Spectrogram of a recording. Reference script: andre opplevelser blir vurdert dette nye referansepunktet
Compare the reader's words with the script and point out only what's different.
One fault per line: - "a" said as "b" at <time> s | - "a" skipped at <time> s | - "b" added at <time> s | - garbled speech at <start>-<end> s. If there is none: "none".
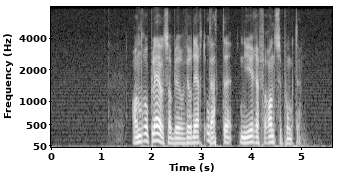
none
